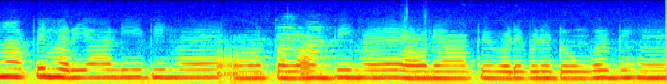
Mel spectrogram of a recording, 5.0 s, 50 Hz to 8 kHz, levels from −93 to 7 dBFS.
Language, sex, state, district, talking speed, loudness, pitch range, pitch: Hindi, female, Odisha, Khordha, 180 wpm, -14 LUFS, 200-225 Hz, 215 Hz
